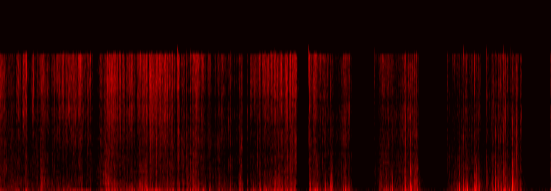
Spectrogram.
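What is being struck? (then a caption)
Bead-embroidered linen pillow. Long nails and fingers scratch and rub across the bead rows of a bead-embroidered linen pillow, making a dense, raspy, crackling texture with soft low rustle underneath and a bright top. The scratching runs in steady bursts, broken by several short silent pauses toward the end.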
